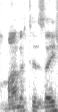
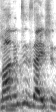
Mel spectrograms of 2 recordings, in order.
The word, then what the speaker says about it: monetization: There's no T R. Say it for me. Monetization? Yeah. Monetization. Monetization.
